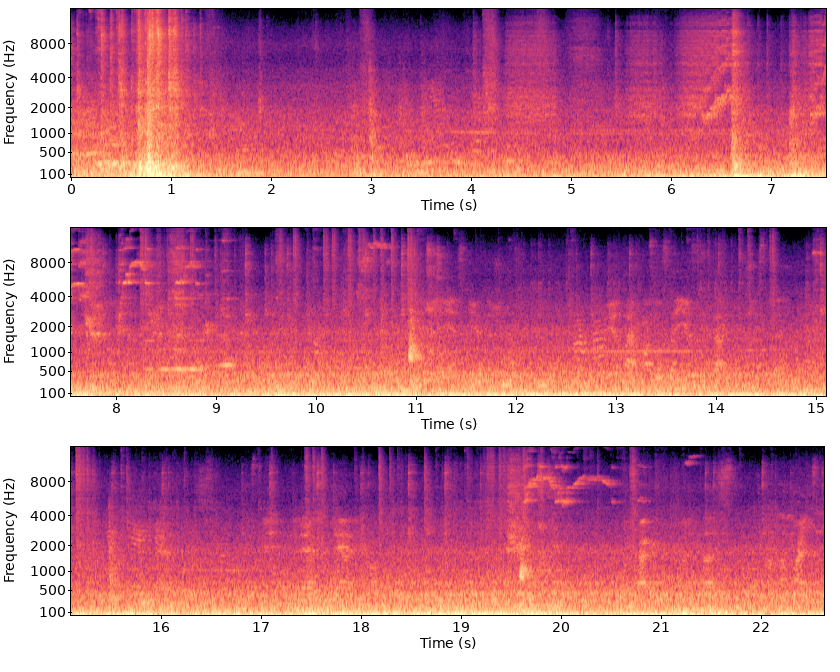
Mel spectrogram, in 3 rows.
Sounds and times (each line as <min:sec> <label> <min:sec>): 0:00.0 tram 0:22.6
